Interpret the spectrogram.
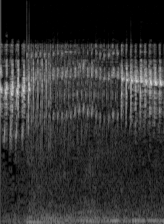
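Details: Lovebird 'nyambung kuntilanak' song meant as shrike tutor recording. Loud rapid chirps fade to a softer stretch, then a bright fast trill returns. A low hum is heard throughout.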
